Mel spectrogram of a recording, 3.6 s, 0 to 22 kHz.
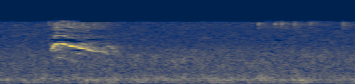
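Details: Near a nest-box camera microphone, evening of 28 September 2011, a common buzzard gives one short, plaintive, falling mew, followed by continuous low hiss and faint background noise.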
